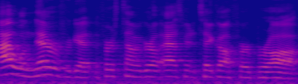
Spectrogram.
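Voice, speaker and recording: Here a man speaks fairly quickly in a high, bright and sharp voice. His pitch varies in an ordinary way, and room echo is audible. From Tennessee. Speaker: stand-up comedian. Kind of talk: stand-up. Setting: stage with audience.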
